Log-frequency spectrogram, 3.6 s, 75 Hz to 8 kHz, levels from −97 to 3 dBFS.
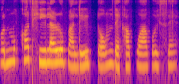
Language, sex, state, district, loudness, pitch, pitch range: Assamese, female, Assam, Kamrup Metropolitan, -18 LUFS, 215 Hz, 205-250 Hz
